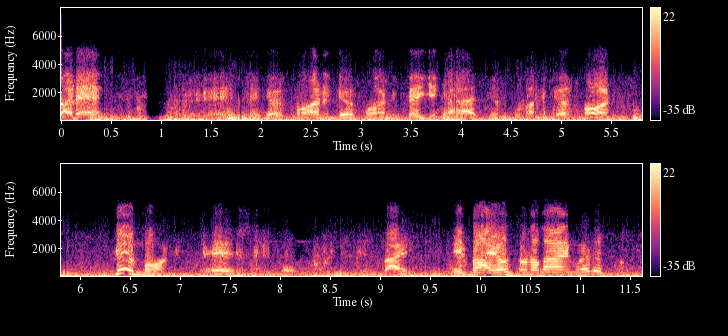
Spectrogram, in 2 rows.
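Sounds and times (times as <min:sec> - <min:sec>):
road rumble of a car being driven: 0:00.0 - 0:11.6
wind buffeting around a driving car: 0:00.0 - 0:11.6
speech: 0:02.0 - 0:08.3, 0:09.0 - 0:11.3.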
